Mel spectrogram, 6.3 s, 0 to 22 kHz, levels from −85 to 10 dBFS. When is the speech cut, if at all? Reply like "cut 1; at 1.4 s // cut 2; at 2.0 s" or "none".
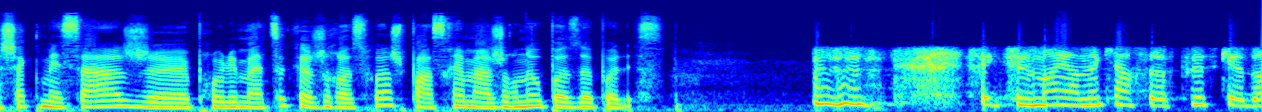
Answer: none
